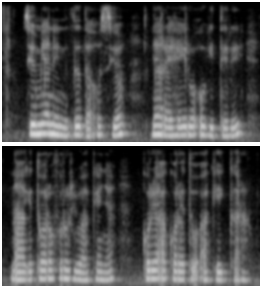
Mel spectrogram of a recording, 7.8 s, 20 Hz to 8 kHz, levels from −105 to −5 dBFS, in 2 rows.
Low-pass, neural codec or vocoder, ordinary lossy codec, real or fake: 7.2 kHz; none; none; real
